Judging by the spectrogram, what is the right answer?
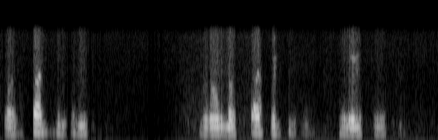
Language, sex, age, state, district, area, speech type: Kannada, male, 18-30, Karnataka, Bangalore Urban, urban, conversation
